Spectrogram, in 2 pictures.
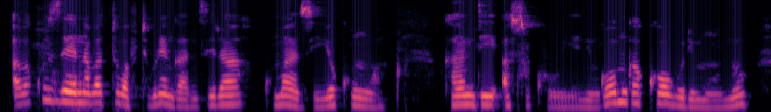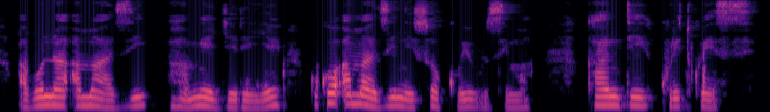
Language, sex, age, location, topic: Kinyarwanda, female, 25-35, Kigali, health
